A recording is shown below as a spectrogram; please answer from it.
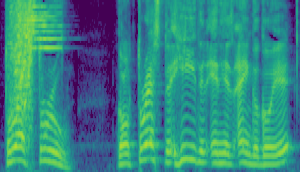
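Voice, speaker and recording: A Bible teacher hosting a religious commentary show preaches into a boom-arm mic in a small studio, with heavy background noise. At normal speed, his slightly high, lively voice stays animated and preacherly as he keeps calling for verses.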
